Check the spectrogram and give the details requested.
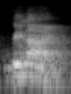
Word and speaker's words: benign: At the end of the word, okay, at the end of the word before N, G is silent. Like resign, design, benign.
